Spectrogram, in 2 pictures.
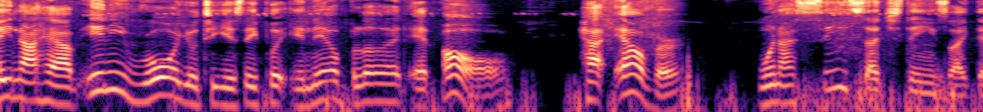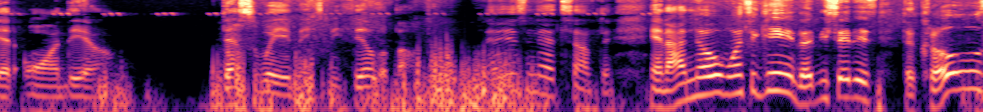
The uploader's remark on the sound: Here is a Sunday outside walk around and recording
